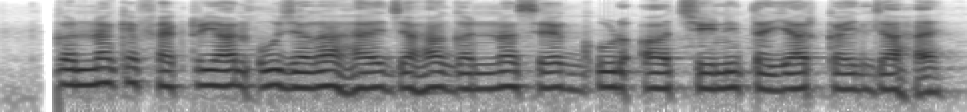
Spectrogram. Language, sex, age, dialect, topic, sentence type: Magahi, male, 25-30, Southern, agriculture, statement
